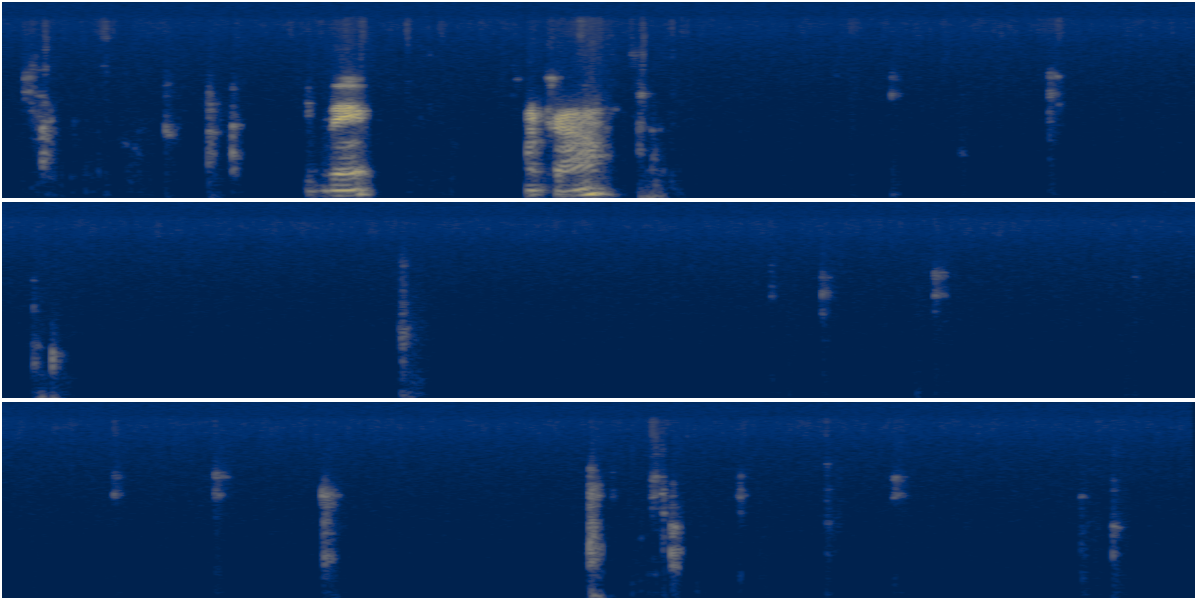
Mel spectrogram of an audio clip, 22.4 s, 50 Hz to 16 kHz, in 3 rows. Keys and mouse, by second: 0.1 shift+middle click, 1.4 shift+d, 4.1 r, 5.8-6.8 middle drag, 7.8 KP_1, 10.1 g, 12.8 middle click, 14.7 click, 15.8 middle click, 17.2 KP_1, 18.9 shift+middle click, 19.7 middle click, 21.8 r.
